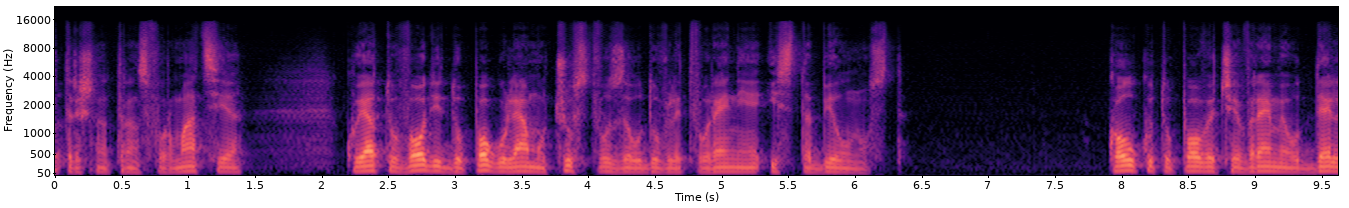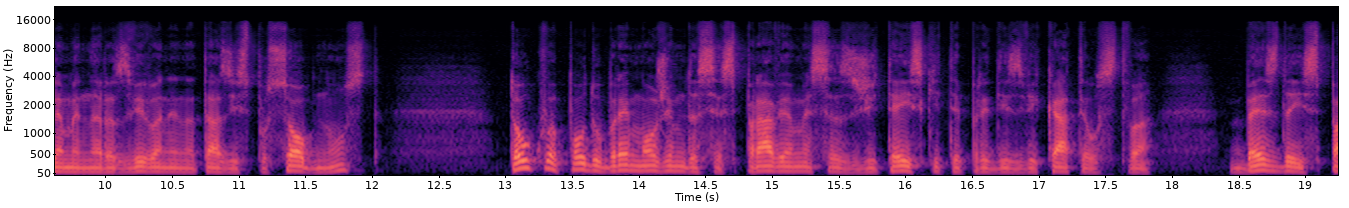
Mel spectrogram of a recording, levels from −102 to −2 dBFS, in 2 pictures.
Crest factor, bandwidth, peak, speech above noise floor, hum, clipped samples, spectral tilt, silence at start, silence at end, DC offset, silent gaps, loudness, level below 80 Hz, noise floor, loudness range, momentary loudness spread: 24 dB; 15.5 kHz; -12 dBFS; 45 dB; none; under 0.1%; -5 dB/octave; 0 s; 0 s; under 0.1%; none; -34 LUFS; -64 dBFS; -79 dBFS; 6 LU; 11 LU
